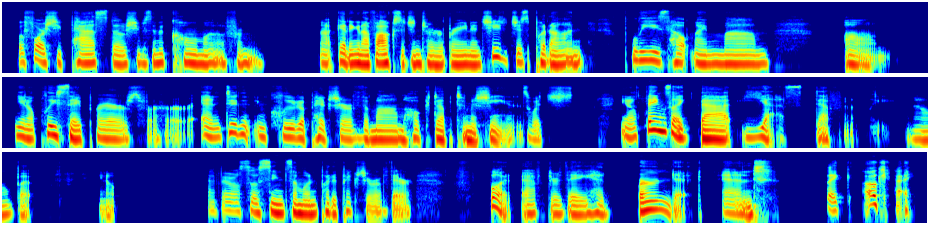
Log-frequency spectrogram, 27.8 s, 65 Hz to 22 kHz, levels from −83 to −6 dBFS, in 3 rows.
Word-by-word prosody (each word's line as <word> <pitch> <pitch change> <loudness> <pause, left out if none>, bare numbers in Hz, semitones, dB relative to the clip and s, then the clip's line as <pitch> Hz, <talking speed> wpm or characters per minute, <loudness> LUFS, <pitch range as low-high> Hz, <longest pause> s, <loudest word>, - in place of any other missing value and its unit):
before 165 +2 -1
she 155 0 -4
passed 155 +1 -2
though, 140 -2 0
she 150 +1 -4
was 145 - -6
in 150 - +1
a 160 - 0
coma 150 -1 0
from 150 +2 -5 0.6
not 150 -1 -4
getting 155 -4 +3
enough 140 -2 +4
oxygen 150 -1 +3
to 145 0 0
her 130 -1 +2
brain, 140 -1 +2
and 135 0 +1
she 250 -6 +1
just 165 -2 -6
put 155 -1 0
on, 140 +1 +2 0.5
"Please 190 -2 +1
help 160 -1 -2
my 150 -3 +1
mom, 145 0 0 0.8
um, 140 -1 -3 0.5
you 180 -2 +2
know, 150 -2 +2
please 190 +5 +3
say 140 -3 +3
prayers 145 -2 -3
for - - -12
her," - - -12
and 165 -4 -1
didn't 220 -3 0
include 165 -2 -2
a 150 - +1
picture 150 -1 -3
of 145 +2 -6
the 140 - -1
mom 135 0 +2
hooked 140 +3 -5
up 135 -4 +2
to - - -2
machines, 125 -5 -1
which - - -10 0.5
you 165 - 0
know, 160 - 0
things 275 +4 +8
like 175 -8 +5
that, 145 -2 +6
yes, 160 -5 -3
definitely, - - -9
you 145 - -19
know? 140 0 -3
But, - - -6 0.6
you - - -12
know, - - -7 0.9
I've 90 -1 -14
also 175 -2 -4
seen 155 0 +3
someone 150 -3 +4
put 170 -2 -1
a - - +1
picture 140 - -7
of 85 +1 -9
their 65 -1 -4 0.4
f - - -31 0.2
foot - - +4
after 150 0 -3
they 140 -2 -1
had 145 -2 -2 0.3
burned 190 -2 +5
it - - -8 0.2
and, 70 -1 0 0.6
like, 180 0 -2
okay, 310 0 +3
150 Hz, 170 wpm, -23 LUFS, 140-165 Hz, 0.9 s, things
